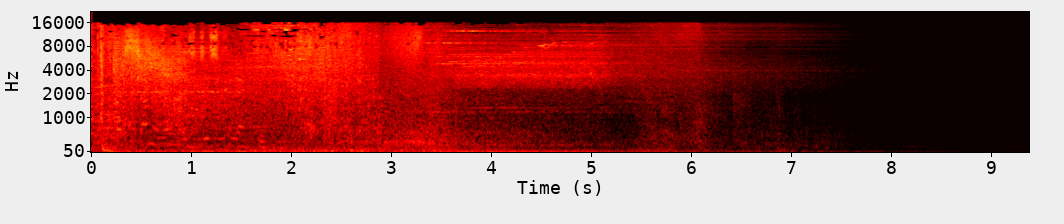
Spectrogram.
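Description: A triumphant victory fanfare swells and fades out.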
